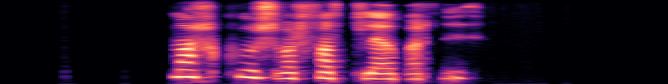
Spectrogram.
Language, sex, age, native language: Icelandic, female, 20-29, Icelandic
